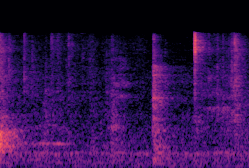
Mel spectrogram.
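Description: A pause in a woman's spoken talk: the end of her last word dies away into faint room tone, then a short breath-like noise about a second and a half in and a brief sharp click just before the end.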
